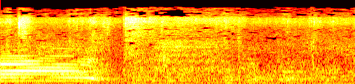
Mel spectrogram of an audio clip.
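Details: Large cattle being unloaded in Indonesia: a loud, drawn-out moo with a strong harmonic stack lasting about seven tenths of a second, ending in a brief upward slide, then quieter background noise.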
